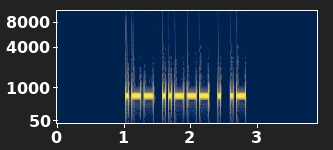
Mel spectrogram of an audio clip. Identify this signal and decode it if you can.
Morse code, heard as a keyed tone, about 26 wpm, 700 Hz. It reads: W2EA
